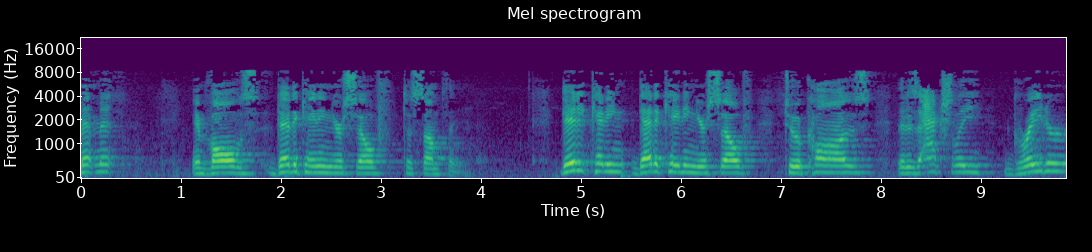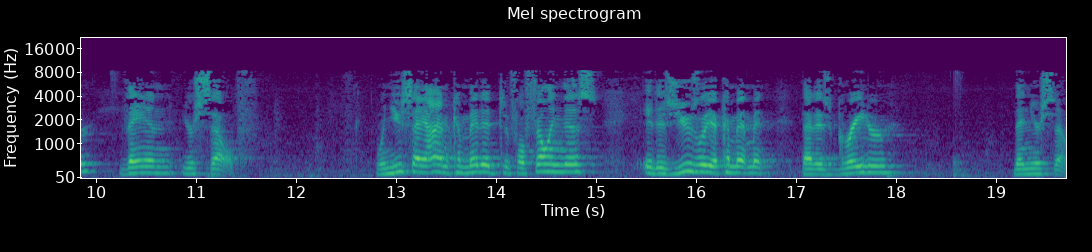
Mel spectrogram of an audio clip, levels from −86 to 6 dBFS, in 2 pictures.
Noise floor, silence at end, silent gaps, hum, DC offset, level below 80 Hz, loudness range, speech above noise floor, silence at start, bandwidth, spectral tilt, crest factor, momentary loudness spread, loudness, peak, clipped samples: -57 dBFS; 0 s; none; none; under 0.1%; -66 dBFS; 6 LU; 35 dB; 0 s; 8.8 kHz; -3.5 dB/octave; 22 dB; 14 LU; -23 LUFS; -2 dBFS; under 0.1%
